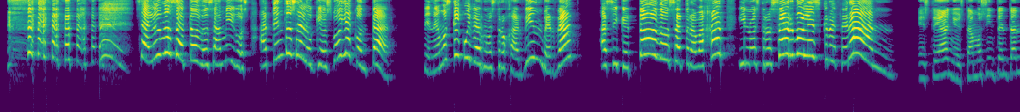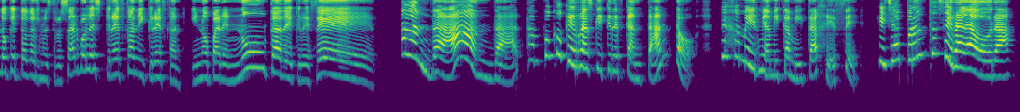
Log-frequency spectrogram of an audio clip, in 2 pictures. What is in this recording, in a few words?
Spanish animation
